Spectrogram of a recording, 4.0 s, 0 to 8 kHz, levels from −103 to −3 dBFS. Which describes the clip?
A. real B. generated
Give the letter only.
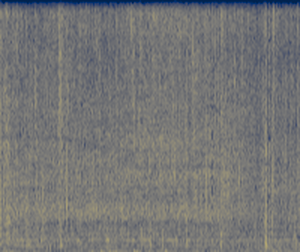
B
